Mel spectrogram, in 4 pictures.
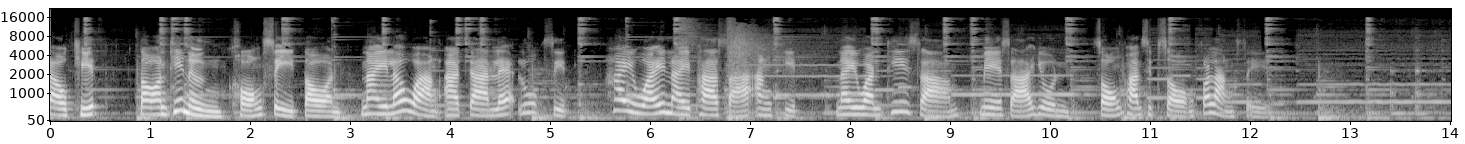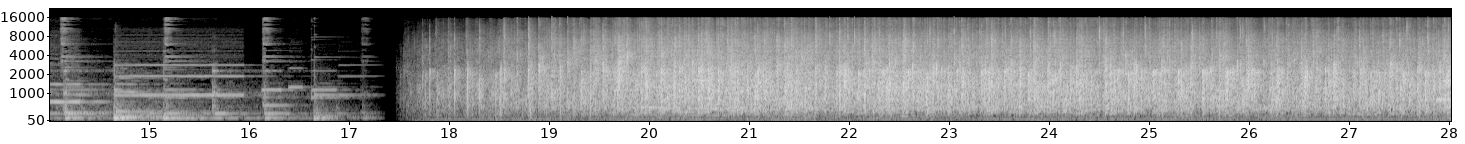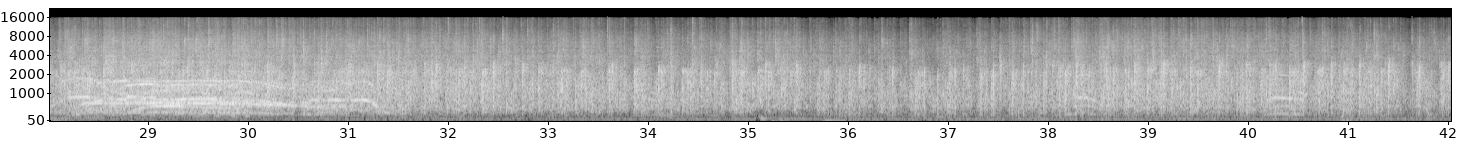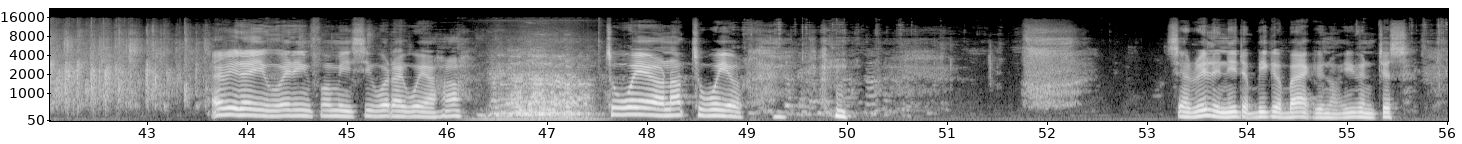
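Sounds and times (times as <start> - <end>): audience clapping: 17.5 - 44.0.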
